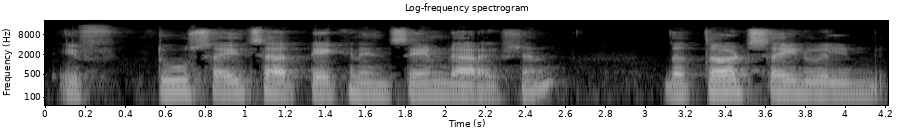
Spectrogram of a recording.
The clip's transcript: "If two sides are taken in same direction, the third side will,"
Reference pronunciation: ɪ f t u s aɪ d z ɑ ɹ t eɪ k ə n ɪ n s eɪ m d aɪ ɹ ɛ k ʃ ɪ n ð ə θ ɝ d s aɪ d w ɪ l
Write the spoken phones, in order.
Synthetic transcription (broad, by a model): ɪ f t u s aɪ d s ɑ ɹ t eɪ k ə n ɪ n s eɪ m d aɪ ɹ ɛ k ʃ ɪ n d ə t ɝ d s aɪ d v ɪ l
